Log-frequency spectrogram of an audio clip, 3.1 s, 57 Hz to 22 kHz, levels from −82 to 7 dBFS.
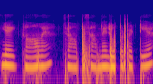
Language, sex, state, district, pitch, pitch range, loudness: Hindi, female, Chhattisgarh, Bilaspur, 205 Hz, 200-220 Hz, -20 LUFS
